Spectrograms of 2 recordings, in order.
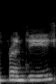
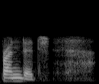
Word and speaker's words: Brundage: is ms patty brundige miss brundees you're live on the air with the designer view board thank you it's pronounced brundage um i have lived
